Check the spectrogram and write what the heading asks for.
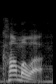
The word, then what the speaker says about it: Kamala: fellow hosts on fox her name is pronounced comma like the punctuation mark look kamala okay seriously i've heard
